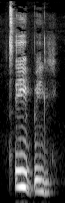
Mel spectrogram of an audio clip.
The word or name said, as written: tzibil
